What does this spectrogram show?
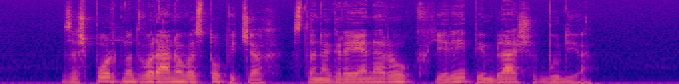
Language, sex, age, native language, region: Slovenian, male, 30-49, Slovenian, Gorenjska region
